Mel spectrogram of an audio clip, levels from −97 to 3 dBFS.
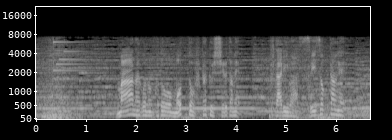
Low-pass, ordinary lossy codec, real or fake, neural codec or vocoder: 7.2 kHz; none; real; none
